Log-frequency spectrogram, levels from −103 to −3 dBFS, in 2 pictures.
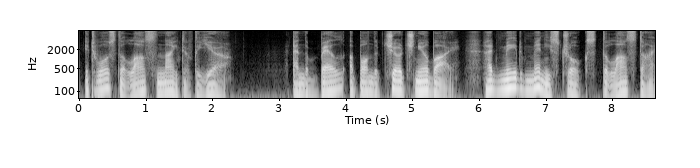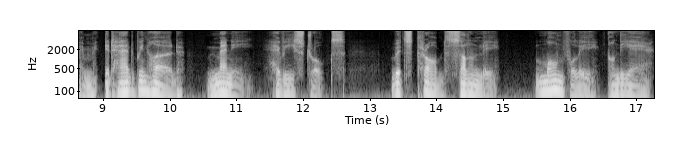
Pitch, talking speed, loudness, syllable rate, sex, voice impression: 85 Hz, 130 wpm, -21 LUFS, 3.5 syllables/s, male, masculine, middle-aged, thick, tensed, powerful, hard, raspy, intellectual, slightly mature, wild, slightly strict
